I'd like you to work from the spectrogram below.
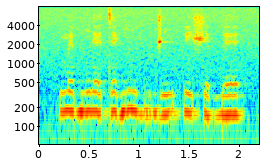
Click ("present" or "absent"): absent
